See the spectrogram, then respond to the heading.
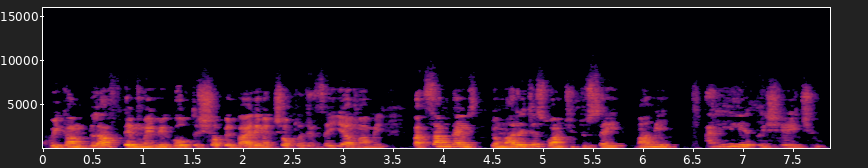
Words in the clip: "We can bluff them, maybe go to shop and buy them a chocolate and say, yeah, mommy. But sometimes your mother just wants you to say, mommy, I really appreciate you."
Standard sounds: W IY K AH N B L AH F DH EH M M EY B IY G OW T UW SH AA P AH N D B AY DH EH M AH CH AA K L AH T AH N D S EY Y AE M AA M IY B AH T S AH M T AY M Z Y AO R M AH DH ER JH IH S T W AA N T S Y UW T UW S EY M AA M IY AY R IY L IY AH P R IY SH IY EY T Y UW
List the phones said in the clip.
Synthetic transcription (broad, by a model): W IY K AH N B L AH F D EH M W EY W IY G OW T UW SH AA P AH N B AY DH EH M AH CH AA K L AH T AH N S EY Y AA M AA M IY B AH T S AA M T AY M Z Y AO M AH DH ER JH IH S T W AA N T Y UW T UW S EY M AA M IY AY R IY L IY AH P R IY SH IY EY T Y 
